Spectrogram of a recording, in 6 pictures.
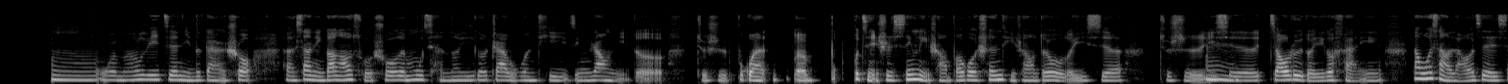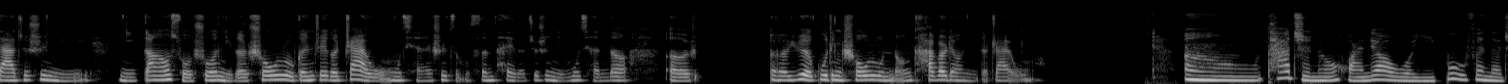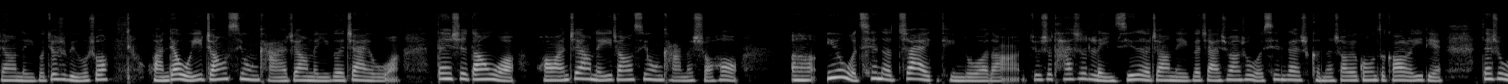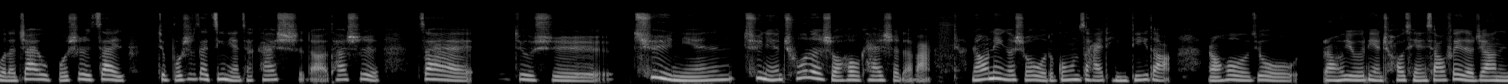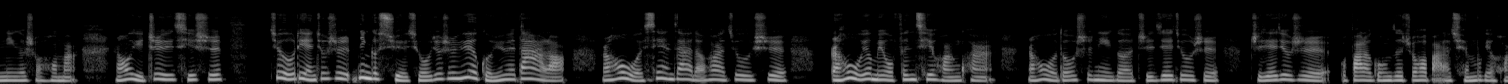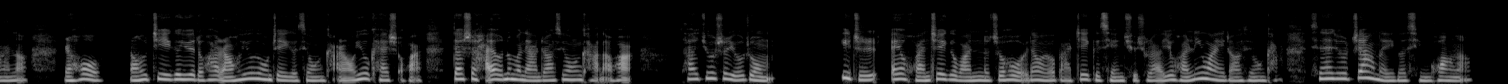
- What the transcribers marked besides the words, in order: other background noise; in English: "cover"
- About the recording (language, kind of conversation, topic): Chinese, advice, 债务还款压力大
